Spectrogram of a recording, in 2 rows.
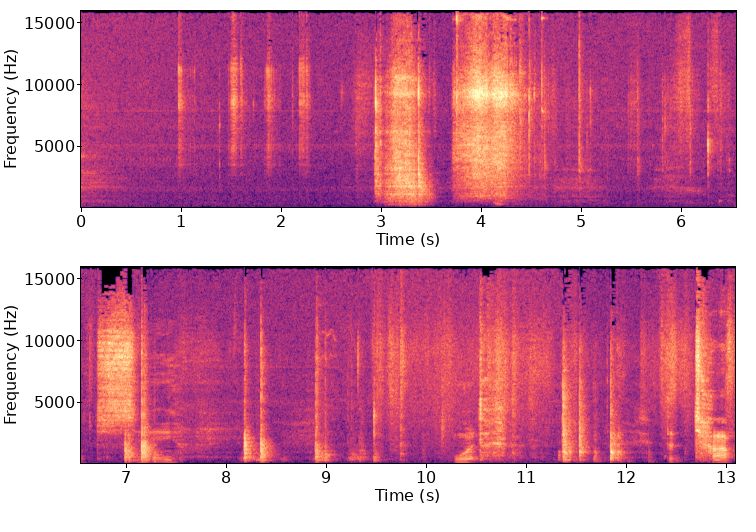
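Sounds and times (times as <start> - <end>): rubbing rasping scrapes: 3.0 - 4.3.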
